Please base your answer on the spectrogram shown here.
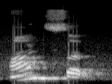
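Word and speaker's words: answer: ए एन एस डब्ल्यू ई आर आंसर डब्लू इसमें एक silent रह जाता है।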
